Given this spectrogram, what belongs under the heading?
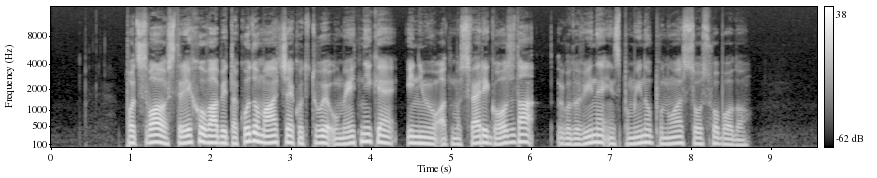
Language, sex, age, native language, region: Slovenian, male, 18-29, Slovenian, Drava region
